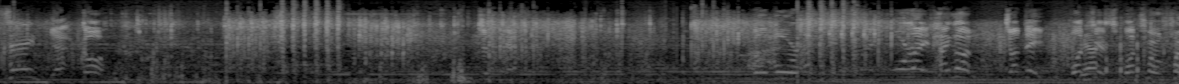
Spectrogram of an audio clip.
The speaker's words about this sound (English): The British Army are involved in a gun battle with the Taliban.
